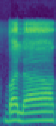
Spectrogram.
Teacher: بلا قد، اب لام کے اوپر کھڑی زبر ہے، کھڑی زبر کو ہم نے لمبا کیا، بلا نہیں کہا، بلا کہا، جب کھڑی زبر آئی تو اس کو الف جتنا لمبا کرنا ہے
